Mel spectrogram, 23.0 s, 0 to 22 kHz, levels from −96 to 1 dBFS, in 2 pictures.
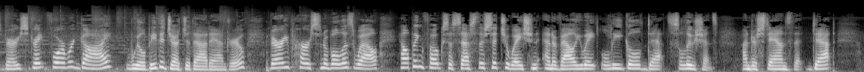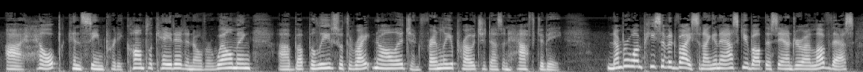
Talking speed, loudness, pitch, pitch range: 175 wpm, -15 LUFS, 205 Hz, 185-240 Hz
